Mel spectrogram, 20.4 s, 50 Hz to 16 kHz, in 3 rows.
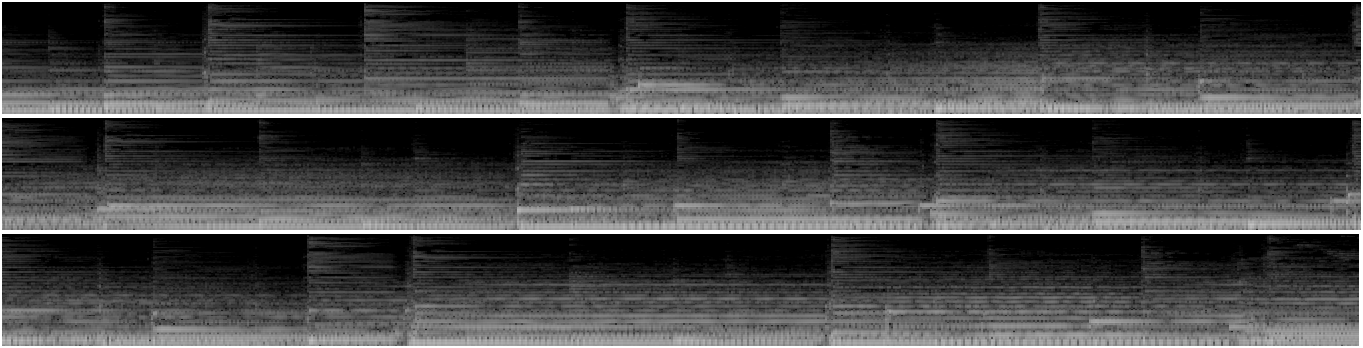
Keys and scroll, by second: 14.0 ctrl+space, 15.9 ctrl+z, 16.8 a.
